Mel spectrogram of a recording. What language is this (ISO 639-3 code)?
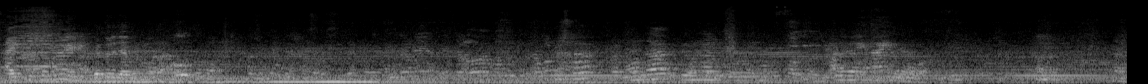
ron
